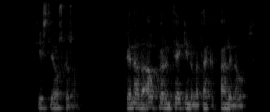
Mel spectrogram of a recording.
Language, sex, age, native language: Icelandic, male, 40-49, Icelandic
